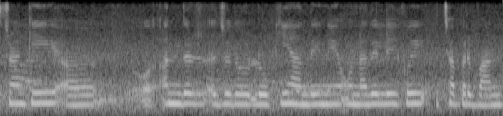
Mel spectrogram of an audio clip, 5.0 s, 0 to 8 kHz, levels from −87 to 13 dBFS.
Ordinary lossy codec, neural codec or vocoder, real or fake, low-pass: none; none; real; 7.2 kHz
